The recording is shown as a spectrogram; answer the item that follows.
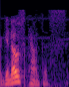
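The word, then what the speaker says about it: gnoskantes (γινώσκοντες): Now, knowing in this particular verse is, I'm going to have to pronounce this carefully here, Gnoskantes, and the emphasis is on the O there, gnoskantes.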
